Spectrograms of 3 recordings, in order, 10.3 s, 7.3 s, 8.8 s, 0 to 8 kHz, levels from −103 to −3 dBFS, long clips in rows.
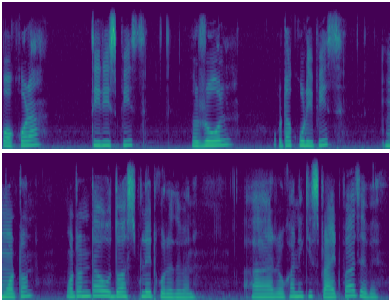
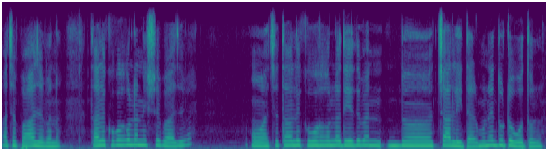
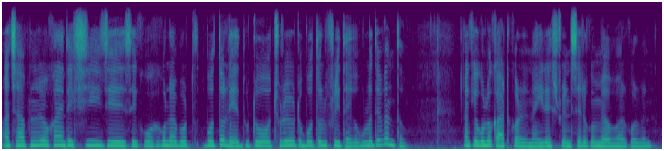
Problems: none marked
